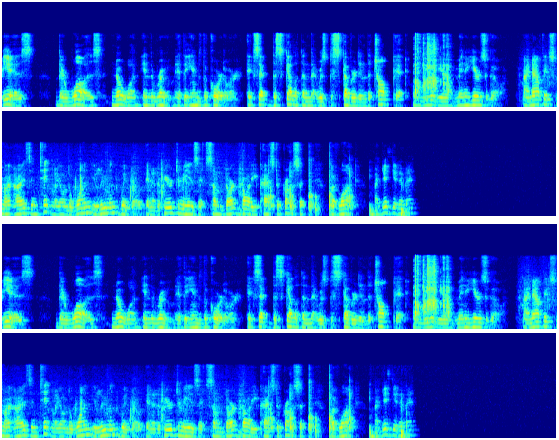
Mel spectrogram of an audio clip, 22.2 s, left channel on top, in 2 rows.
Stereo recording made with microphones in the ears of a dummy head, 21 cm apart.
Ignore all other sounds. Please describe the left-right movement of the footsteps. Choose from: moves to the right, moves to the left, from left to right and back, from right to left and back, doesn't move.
from right to left and back.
